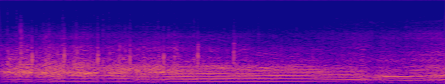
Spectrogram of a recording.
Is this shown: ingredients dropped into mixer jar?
no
